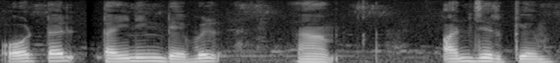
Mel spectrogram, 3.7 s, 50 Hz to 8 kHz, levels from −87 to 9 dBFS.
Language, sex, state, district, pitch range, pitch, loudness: Tamil, male, Tamil Nadu, Nilgiris, 125-155 Hz, 140 Hz, -14 LUFS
